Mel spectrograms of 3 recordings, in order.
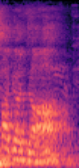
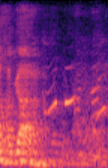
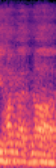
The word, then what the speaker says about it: Haggadah: Some of you are old Ashkenazi Jews, and you say, open the Haggadah. Right? I get it. But the modern pronunciation would be Haggadah, the accent being on the end.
